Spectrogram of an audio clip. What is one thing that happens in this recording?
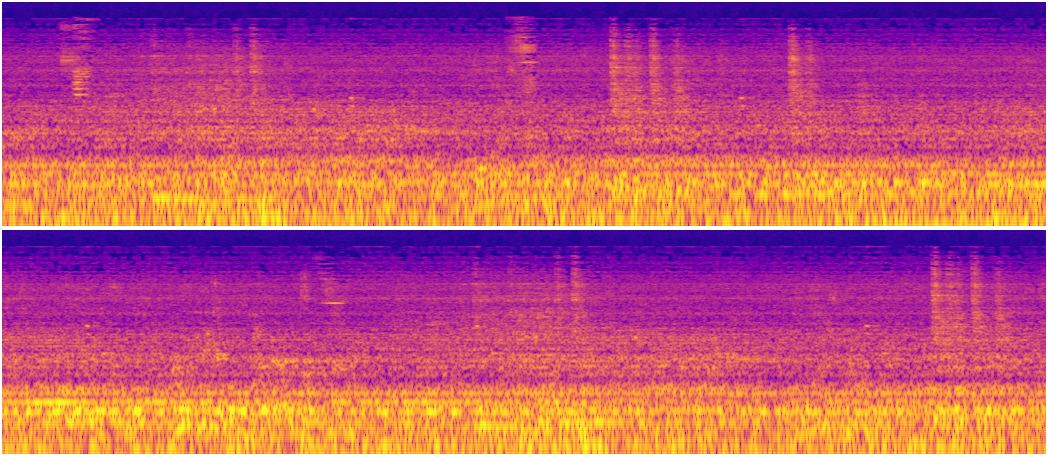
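Soft menu clicks sound now and then as items are selected.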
